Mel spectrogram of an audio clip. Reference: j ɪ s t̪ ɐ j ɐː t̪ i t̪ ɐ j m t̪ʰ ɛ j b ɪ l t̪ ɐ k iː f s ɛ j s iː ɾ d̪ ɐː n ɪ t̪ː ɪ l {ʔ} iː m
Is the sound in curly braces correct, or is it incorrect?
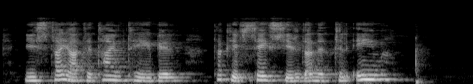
correct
